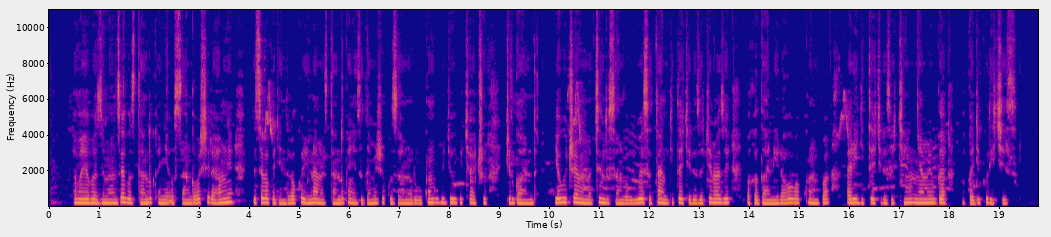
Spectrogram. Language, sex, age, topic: Kinyarwanda, female, 18-24, education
